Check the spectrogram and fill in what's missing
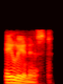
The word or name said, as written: alienist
